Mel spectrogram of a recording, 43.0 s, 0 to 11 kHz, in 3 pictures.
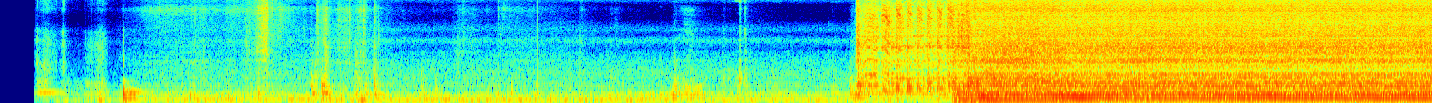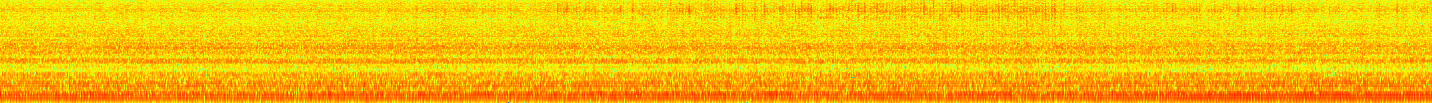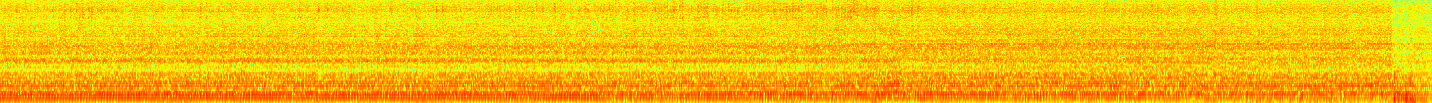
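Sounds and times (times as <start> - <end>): car engine idling: 8.6 - 42.9
engine rattling and clattering: 8.6 - 42.9.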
